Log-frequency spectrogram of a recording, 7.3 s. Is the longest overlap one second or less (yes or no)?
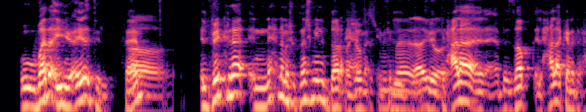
no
